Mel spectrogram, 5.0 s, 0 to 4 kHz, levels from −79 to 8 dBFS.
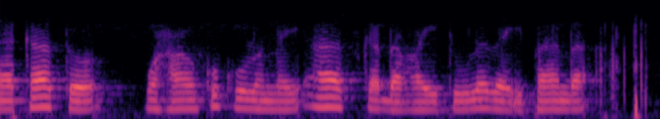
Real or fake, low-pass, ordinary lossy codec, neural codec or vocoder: real; 3.6 kHz; Opus, 16 kbps; none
